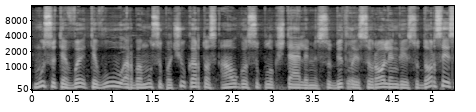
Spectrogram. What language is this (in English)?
Lithuanian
